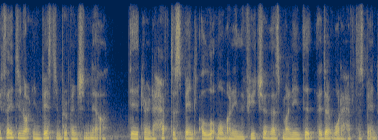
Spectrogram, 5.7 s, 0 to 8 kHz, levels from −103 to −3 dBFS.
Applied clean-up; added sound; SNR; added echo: none; none; none; none.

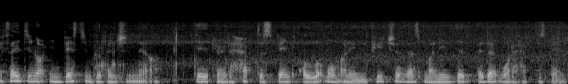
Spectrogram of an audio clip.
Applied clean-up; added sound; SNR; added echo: none; Liquid; 19 dB; none.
